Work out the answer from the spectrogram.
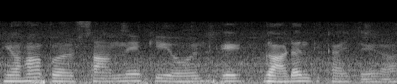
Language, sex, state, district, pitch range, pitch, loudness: Hindi, male, Maharashtra, Mumbai Suburban, 130-145 Hz, 140 Hz, -19 LUFS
